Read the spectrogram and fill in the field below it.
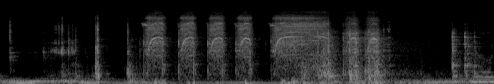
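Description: A power drill tightens screws on a card reader mount inside a combo vending machine, several short whirring bursts with ratcheting pauses between them, close and fairly loud.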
